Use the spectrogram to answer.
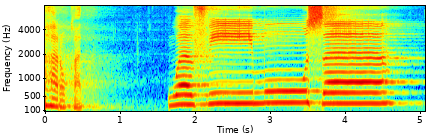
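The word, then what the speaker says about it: موسى: Wa fi Musa, mu hukumnya adalah mad tabi'i dhohiri, sebab ada waw sukun sebelumnya baris dhammah. Cara bacanya panjang 2 harokat.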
